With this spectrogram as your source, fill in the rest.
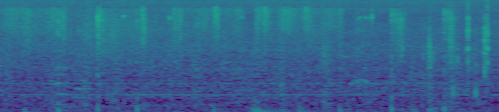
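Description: Horse hooves clip-clop at a walking pace in the video game The Last of Us, faint, steady steps with a soft thud partway through.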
